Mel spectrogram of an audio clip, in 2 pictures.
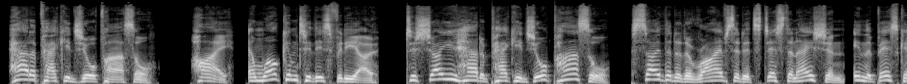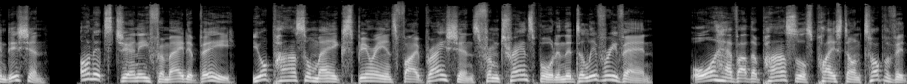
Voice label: male talent corporate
